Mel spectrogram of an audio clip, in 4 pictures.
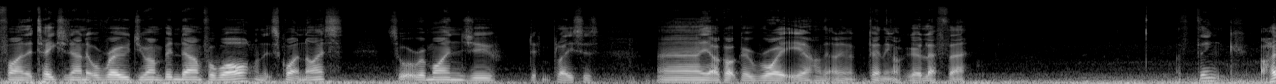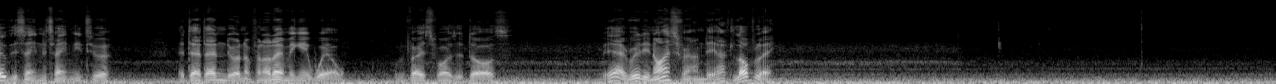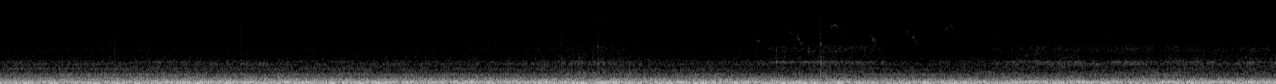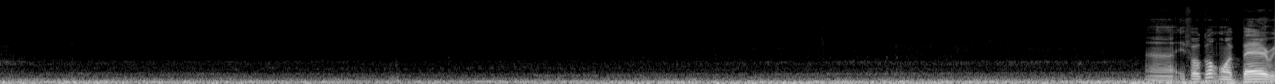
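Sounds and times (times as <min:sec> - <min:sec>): car engine and tyre rumble: 0:00.0 - 0:51.0.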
